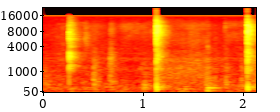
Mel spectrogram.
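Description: A pocket butane jet torch lighter's igniter clicking: two sharp clicks about a second apart, the second the loudest, with a few fainter ticks between them.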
